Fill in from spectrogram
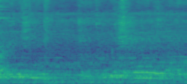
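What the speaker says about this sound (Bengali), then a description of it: "দুই পিস বাচ্চা কবুতর দিলাম দেখেন" Young pigeons coo softly and continuously nearby, a low murmuring bird sound with no talk over it.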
